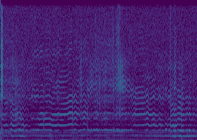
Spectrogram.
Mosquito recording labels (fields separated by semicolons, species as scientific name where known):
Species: Culex quinquefasciatus; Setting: cup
